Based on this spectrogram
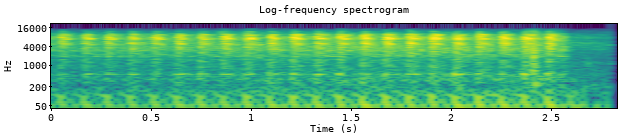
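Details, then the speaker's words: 2012 Chevy Equinox with code P0615 starter relay control circuit, failing after an aftermarket alarm was installed then removed: fast even starter chatter about nine beats a second with no firing, then cuts out; crank no-start. "Crank no start after they tried installing an aftermarket alarm system."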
